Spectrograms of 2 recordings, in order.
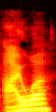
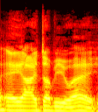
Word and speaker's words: Aiwa: stealing a bunch of walkmen and it's like Iowa have you seen uh when's the last time I've seen Iowa Aiwa yeah that's how you say it right I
